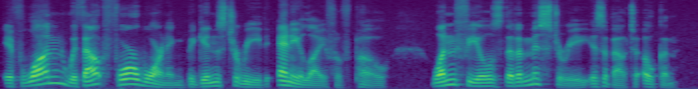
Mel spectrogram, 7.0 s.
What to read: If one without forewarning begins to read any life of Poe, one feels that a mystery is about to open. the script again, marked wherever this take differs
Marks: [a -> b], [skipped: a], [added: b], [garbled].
If one without forewarning begins to read any life of Poe, one feels that a mystery is about to open.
